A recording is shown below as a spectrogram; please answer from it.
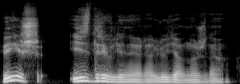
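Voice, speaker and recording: A man's voice: lowish voice, animated, a little fast, a little mellow, dry recording, studio quality. A man chatting casually about sport as a guest commentator, repeating phrases for emphasis. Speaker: guest commentator on MMA talk show.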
